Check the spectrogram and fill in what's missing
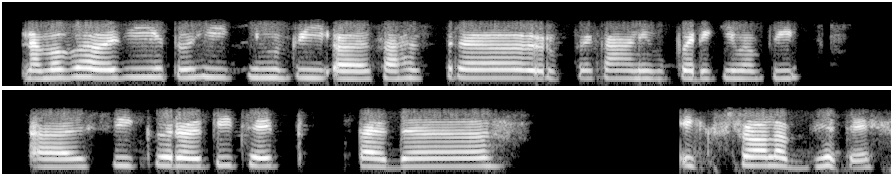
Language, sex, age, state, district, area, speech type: Sanskrit, female, 18-30, Maharashtra, Wardha, urban, conversation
